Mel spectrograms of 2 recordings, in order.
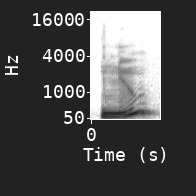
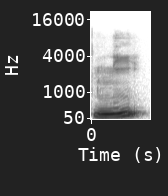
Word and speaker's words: nu: G * 1 + new this is the Greek letter new or ni depends on um how you want to pronounce it and also equal to 3 * bulk modulus * 1 - 2 knee.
